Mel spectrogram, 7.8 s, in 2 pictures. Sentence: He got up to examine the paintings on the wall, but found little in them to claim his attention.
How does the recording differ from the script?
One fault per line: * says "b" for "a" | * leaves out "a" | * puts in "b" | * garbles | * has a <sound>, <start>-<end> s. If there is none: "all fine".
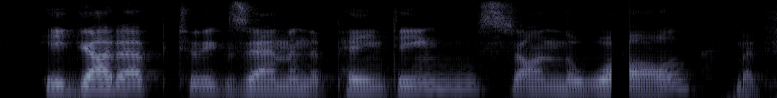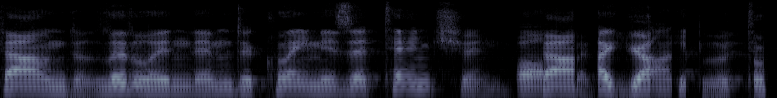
* has a dropout, 3.1-3.1 s
* garbles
